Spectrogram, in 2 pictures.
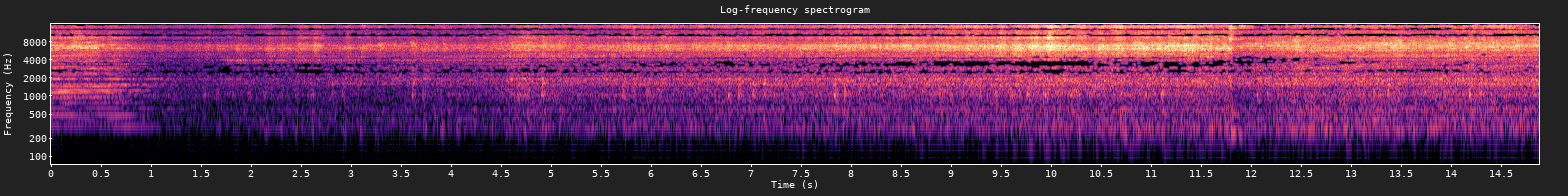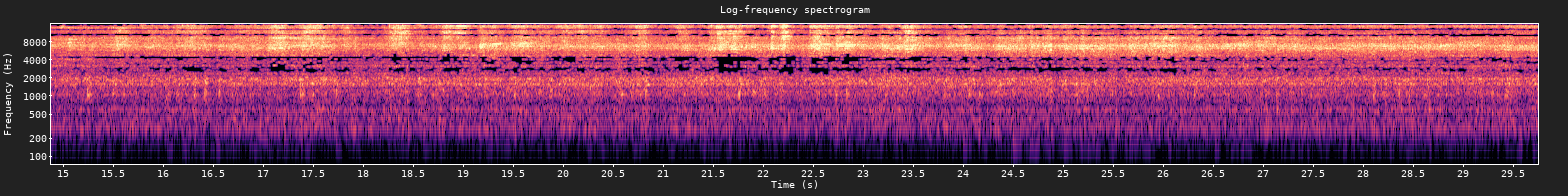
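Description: A locomotive horn cuts off about a second in. Then comes the rolling noise of a freight train of tank cars passing on steel rails, growing louder over the first ten seconds and then holding steady.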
